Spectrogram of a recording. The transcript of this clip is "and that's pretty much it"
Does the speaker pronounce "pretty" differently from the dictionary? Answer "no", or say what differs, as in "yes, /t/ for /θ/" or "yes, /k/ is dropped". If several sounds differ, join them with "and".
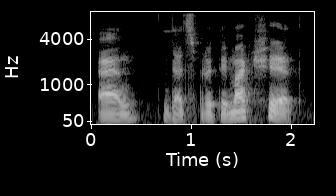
no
